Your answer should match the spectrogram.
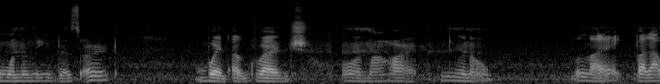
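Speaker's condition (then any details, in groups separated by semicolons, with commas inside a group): Cerebral palsy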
